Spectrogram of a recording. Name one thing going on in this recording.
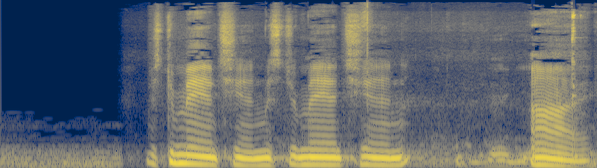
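A man reads out loudly through a microphone.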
